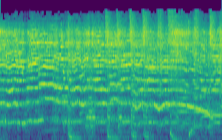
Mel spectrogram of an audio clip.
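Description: A woman sings a Bengali jatra song through a stage sound system, her line wavering with vibrato and sliding down near the end. A live band accompanies her, with hand-drum strokes that drop in pitch about twice a second.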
